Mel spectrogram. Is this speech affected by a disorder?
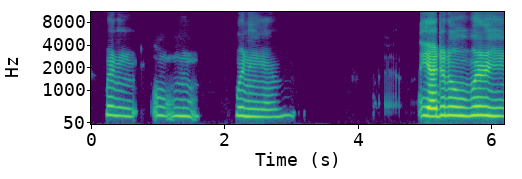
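Yes: cerebral palsy; from birth.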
